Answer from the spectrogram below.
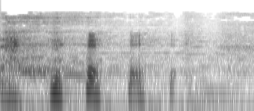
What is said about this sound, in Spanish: Ahí está tos, qué mal.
